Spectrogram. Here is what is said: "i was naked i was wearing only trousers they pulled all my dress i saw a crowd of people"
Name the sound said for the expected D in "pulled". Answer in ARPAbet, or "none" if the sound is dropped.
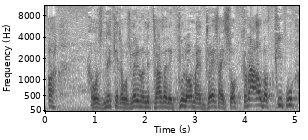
none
